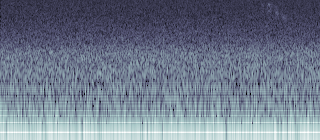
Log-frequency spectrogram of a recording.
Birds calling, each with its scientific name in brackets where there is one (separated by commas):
Mountain Chickadee (Poecile gambeli)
